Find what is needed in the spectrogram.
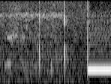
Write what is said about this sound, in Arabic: طب انقطع الاتصال الهاتفي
